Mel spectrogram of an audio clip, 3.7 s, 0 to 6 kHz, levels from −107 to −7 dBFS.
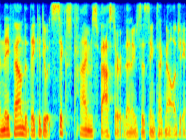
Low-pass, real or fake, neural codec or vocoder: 5.4 kHz; real; none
